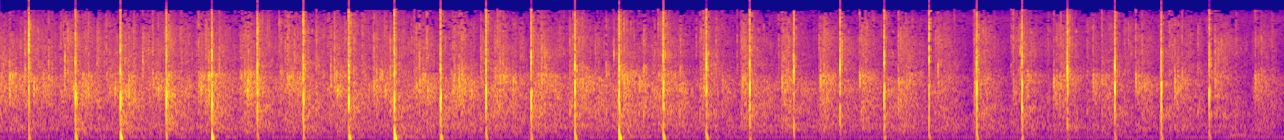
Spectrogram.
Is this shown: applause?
yes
